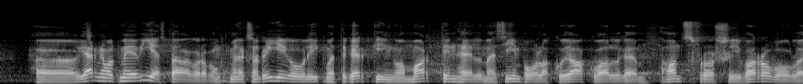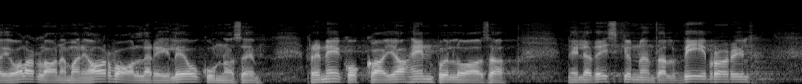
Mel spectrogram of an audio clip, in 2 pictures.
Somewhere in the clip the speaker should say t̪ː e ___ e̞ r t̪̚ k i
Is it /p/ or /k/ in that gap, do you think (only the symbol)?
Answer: k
